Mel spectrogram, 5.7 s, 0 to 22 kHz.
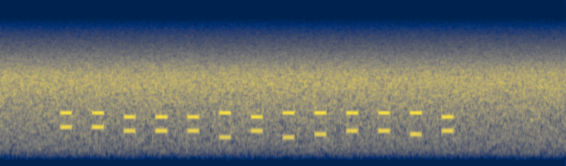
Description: DTMF, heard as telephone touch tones, dialled by machine, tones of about 120 ms, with radio hiss. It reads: 0077727258857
